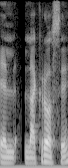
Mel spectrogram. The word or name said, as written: lacrosse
